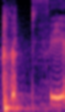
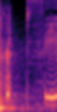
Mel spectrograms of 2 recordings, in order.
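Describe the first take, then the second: First: It is said in a Caribbean accent. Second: The same.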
